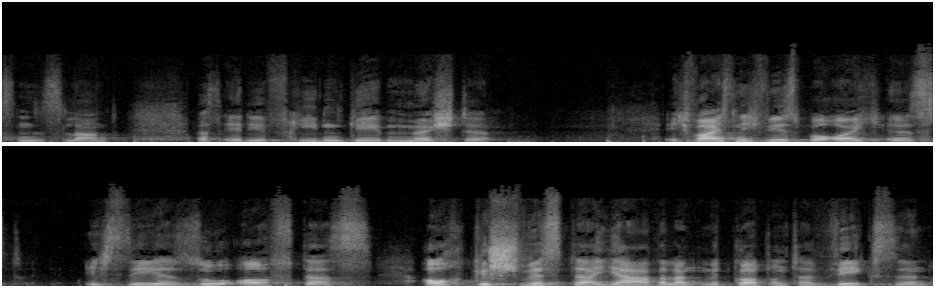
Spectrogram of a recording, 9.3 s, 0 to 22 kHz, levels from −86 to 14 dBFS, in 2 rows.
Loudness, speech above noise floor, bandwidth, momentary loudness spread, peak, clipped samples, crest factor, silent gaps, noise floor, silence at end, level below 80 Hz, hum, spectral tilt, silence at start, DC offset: -22 LUFS; 28 dB; 15.5 kHz; 15 LU; -2 dBFS; under 0.1%; 22 dB; none; -51 dBFS; 0 s; -70 dBFS; none; -3 dB/octave; 0 s; under 0.1%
